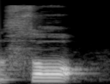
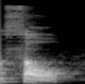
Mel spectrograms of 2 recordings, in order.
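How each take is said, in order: First: 搜 as a pure so, no glide; one round held o on 搜; correct Japanese so. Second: 搜 gliding from o into u; wrong Chinese-style sou. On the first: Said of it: "读成搜". (“搜”读成日语so，不带u尾音) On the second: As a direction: say 搜 as the Mandarin diphthong sou. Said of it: "不是饭馊的那个搜啊". (“搜”读成中文sou，带u尾音) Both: Shown as a demonstration.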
